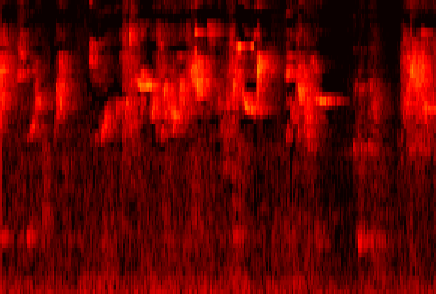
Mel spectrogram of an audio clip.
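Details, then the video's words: An excited Sura delivers quick high chirping and twittering phrases in short bursts, some notes sharp and whistled, with brief gaps between phrases. "السورا المزنبيق هيجان"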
